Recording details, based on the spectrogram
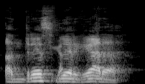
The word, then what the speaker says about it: Andres Vergara: Did I pronounce it correctly or did I butcher the last name? I've been to Latin America long enough. – Andres Vergara. – Vergara.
